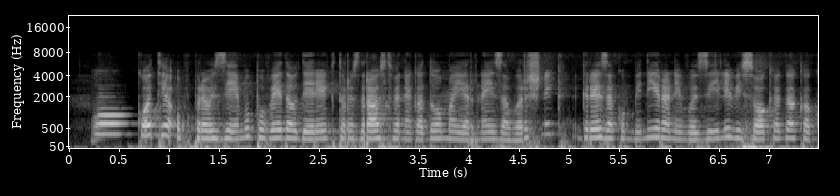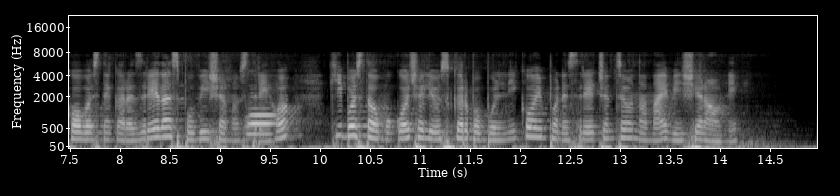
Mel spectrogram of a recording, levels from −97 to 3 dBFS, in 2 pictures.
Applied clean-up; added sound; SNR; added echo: neural separator model SepFormer DNS4.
